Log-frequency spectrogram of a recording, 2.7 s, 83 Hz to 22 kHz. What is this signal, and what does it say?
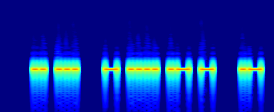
Morse code, heard as a keyed tone, about 32 wpm, 700 Hz. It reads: IS THAT A
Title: Sentences from Top 1000 Words - Review Part 5 - 30wpm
